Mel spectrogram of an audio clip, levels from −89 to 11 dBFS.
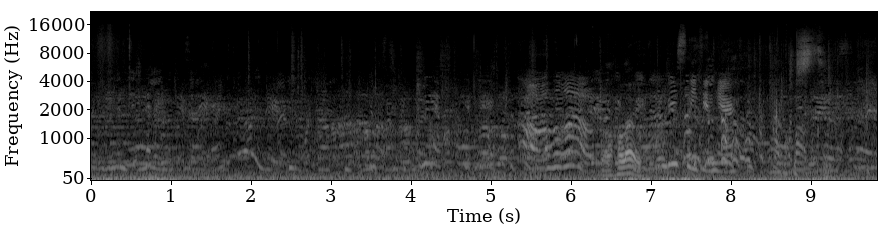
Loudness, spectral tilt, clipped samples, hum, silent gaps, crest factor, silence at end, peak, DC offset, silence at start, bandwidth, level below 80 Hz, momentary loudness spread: -44 LUFS; -4.5 dB/octave; under 0.1%; none; none; 18 dB; 0 s; -26 dBFS; under 0.1%; 0 s; 16.5 kHz; -52 dBFS; 10 LU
